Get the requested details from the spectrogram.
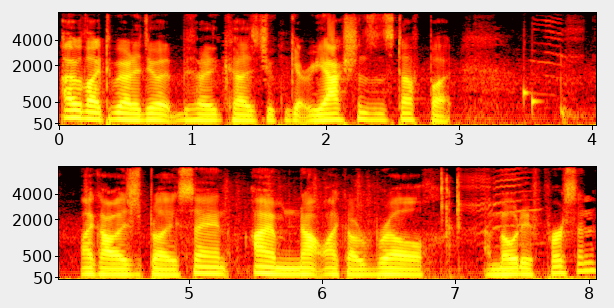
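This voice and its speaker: Noticeable background noise sits under a man's medium-pitched voice. He talks at a fairly quick pace with fairly even intonation. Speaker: game streamer. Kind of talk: casual gameplay stream chat. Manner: monotone; calm, relaxed.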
